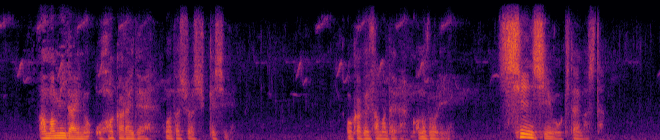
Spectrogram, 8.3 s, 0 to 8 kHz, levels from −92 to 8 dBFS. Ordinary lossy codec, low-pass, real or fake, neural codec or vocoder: Opus, 24 kbps; 7.2 kHz; real; none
